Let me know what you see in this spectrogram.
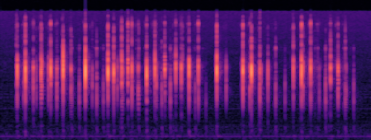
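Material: Plastic.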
